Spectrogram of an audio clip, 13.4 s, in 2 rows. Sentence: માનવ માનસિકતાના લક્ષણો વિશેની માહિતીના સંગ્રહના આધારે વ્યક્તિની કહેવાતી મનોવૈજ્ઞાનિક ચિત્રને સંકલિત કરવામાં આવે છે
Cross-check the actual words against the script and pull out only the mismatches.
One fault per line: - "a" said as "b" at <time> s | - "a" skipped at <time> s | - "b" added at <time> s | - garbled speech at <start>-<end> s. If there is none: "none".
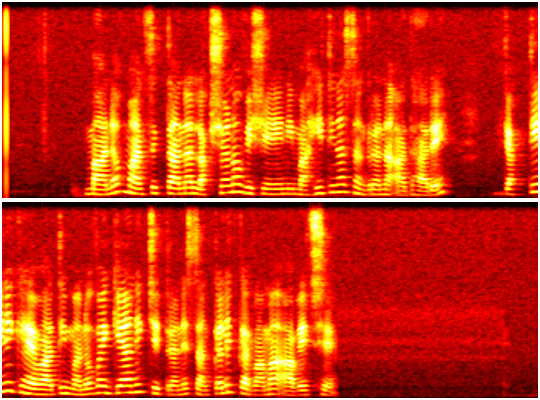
none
